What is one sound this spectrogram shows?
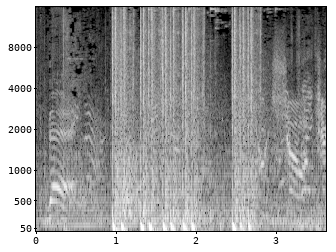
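A rifle fires loud sharp shots.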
